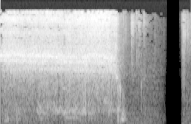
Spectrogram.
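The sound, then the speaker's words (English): A power tool cuts through a door with a loud, steady, hissing whine for about a second and a half, then stops abruptly. After a short silence it briefly starts again. “Cutting through the door. You hear that sound?”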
